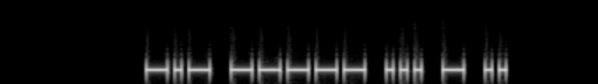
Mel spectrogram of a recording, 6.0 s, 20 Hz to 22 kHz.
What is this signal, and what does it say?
Morse code, heard as a keyed tone, about 17 wpm, 700 Hz. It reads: K0STI
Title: USA Call Signs - 5 Characters - Repeated 2x - 17wpm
